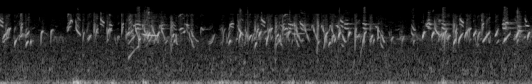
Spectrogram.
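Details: European goldfinches twittering together in a group, their mating and readiness calls used to stir males into singing; dense overlapping high chirps and short trills run continuously, with faint low rumbling beneath.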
